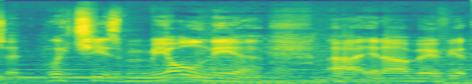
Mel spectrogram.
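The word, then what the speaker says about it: Mjölnir: a hammer is to work out how to pronounce it which is mjolnir uh in our movie at the moment until somebody corrects me i'm sure they will uh mjolnir the hammer this awesome weapon for thor extraordinarily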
